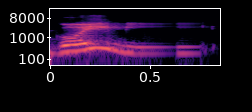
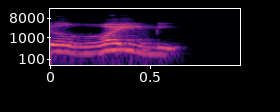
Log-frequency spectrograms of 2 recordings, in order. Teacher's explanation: Ghaib agak ngorok. Ghaibi. Bukan goibi, tapi ghaibi.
